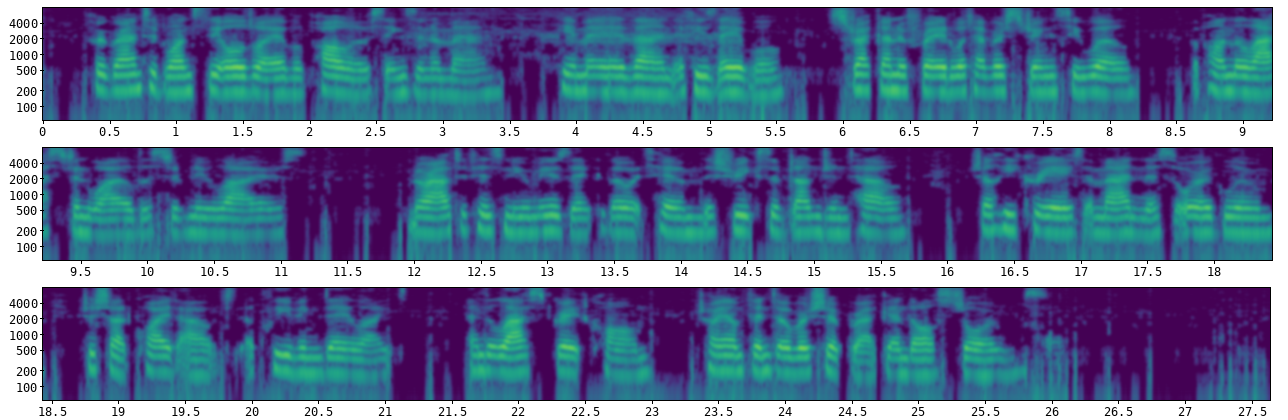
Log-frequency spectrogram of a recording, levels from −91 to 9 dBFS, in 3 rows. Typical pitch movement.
No: narrow, 1.7 semitones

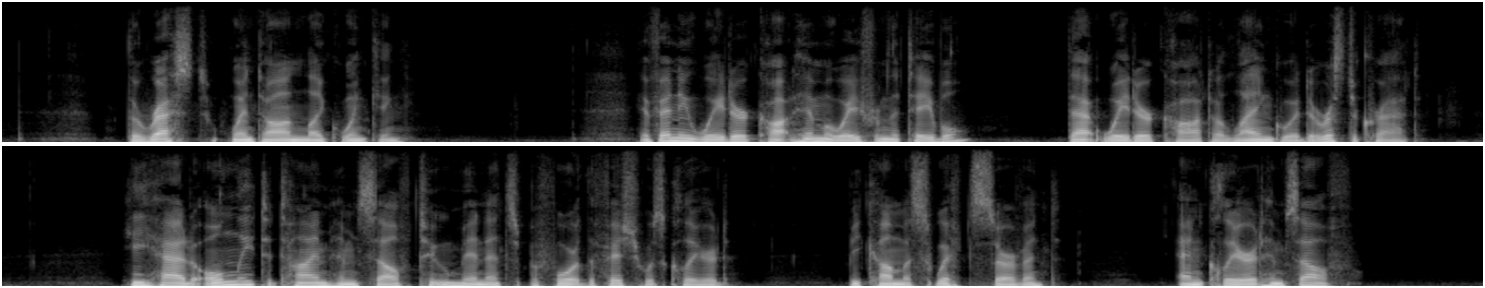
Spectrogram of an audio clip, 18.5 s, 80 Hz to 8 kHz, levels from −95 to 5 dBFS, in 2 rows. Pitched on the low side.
Yes: low, 115 Hz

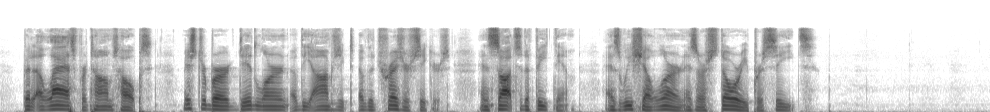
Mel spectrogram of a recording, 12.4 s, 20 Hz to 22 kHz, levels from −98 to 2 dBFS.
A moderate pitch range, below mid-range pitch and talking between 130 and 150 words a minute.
Yes: average, 3.0 semitones; low, 120 Hz; average, 140 wpm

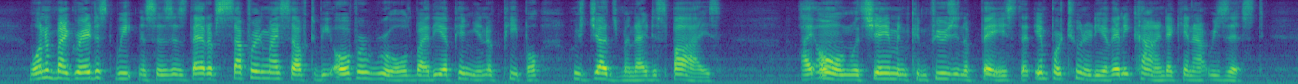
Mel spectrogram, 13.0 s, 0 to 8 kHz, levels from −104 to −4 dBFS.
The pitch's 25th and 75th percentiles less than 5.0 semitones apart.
Yes: average, 3.4 semitones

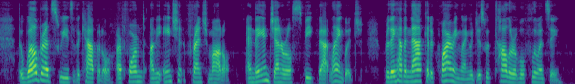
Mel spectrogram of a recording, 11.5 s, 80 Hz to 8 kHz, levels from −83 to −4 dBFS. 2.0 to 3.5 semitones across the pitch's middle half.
No: average, 4.4 semitones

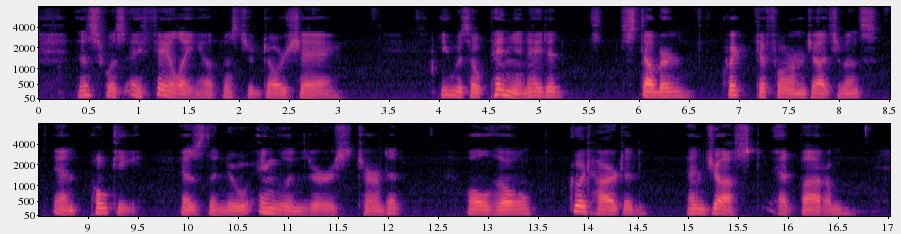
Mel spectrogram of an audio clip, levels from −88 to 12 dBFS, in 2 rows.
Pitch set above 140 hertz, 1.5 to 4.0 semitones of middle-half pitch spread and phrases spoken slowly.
No: low, 115 Hz; average, 3.4 semitones; slow, 105 wpm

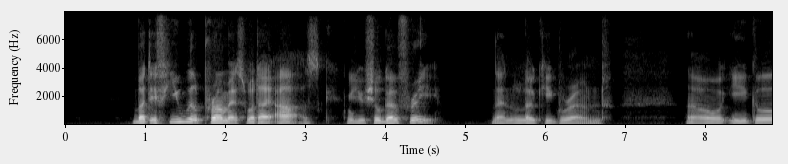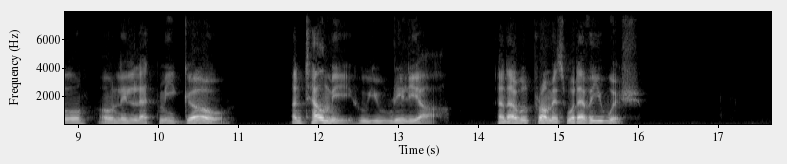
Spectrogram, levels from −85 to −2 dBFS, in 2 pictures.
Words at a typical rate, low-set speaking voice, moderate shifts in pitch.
No: slow, 120 wpm; low, 110 Hz; average, 4.8 semitones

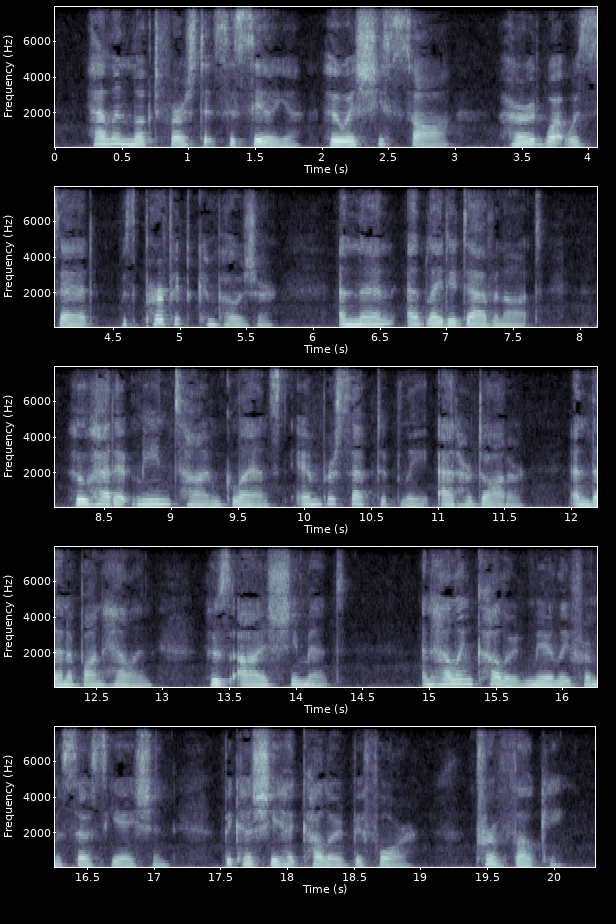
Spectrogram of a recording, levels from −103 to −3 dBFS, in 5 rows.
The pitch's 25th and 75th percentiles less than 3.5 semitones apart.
Yes: average, 2.8 semitones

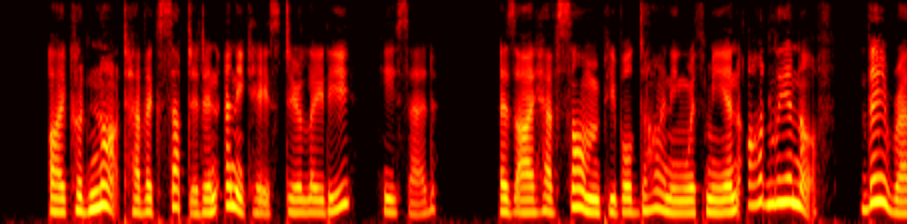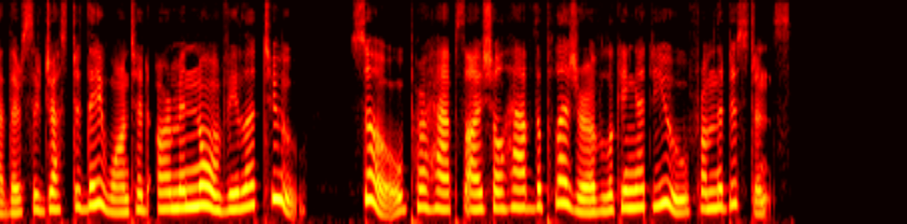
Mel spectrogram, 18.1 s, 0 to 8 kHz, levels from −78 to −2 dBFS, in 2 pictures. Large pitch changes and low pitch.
No: wide, 5.9 semitones; high, 210 Hz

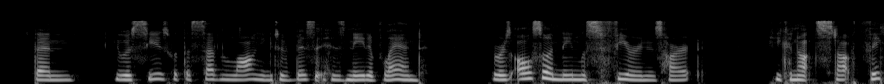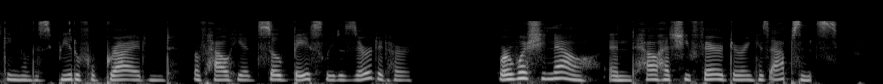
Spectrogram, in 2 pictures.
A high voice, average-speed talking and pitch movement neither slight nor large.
No: high, 215 Hz; average, 185 wpm; narrow, 2.0 semitones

